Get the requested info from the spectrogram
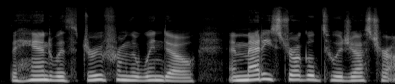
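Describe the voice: The recording is plain reading aloud, its intonation kept fairly even.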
